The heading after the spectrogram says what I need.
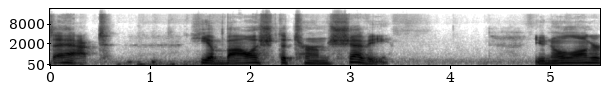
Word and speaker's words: Chevy: come on you know chevy rhymes with heavy that's one of the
